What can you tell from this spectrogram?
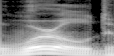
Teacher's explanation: Mas em world, mundo, a língua precisa fazer uma ginástica e ir até o céu da boca pro L antes de soltar o D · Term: L retroflexo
